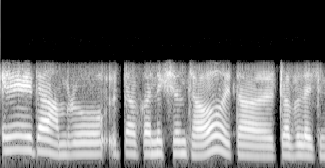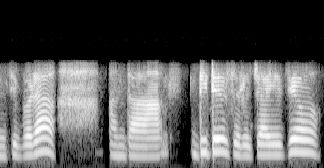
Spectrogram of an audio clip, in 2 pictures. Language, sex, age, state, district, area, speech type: Nepali, female, 30-45, West Bengal, Alipurduar, urban, conversation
